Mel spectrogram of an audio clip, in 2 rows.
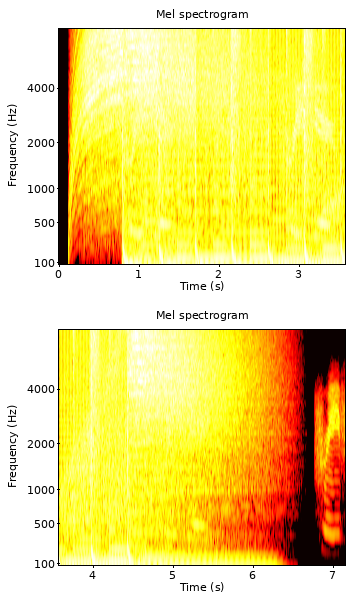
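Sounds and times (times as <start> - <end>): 
dreamwave stinger: 0.8 - 6.3.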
